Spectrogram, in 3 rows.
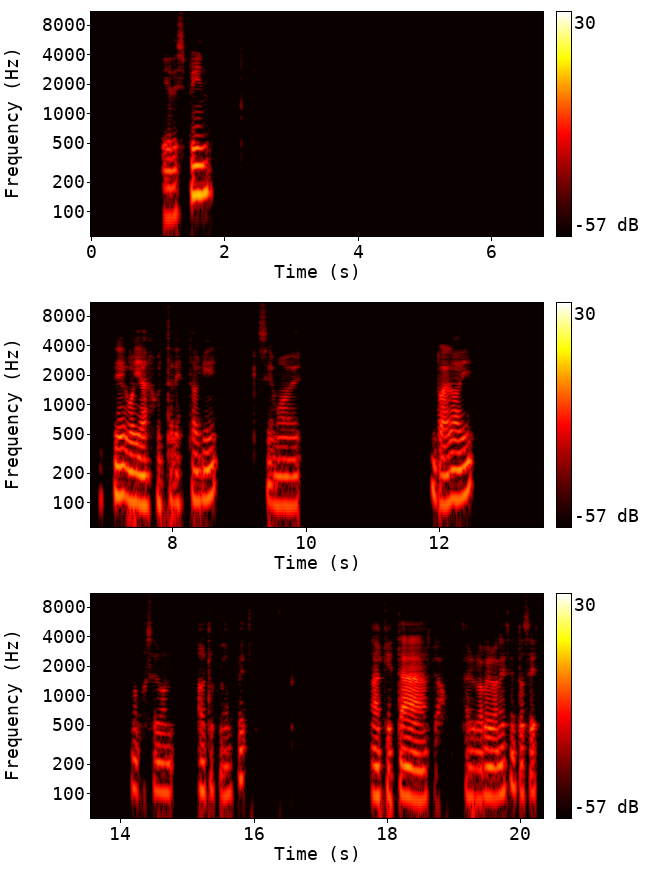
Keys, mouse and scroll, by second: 1.0 click, 1.6 click, 2.2 click, 8.2-15.1 drag, 15.1 v, 17.0 ctrl+z, 19.6-20.3 drag.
